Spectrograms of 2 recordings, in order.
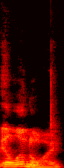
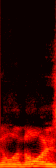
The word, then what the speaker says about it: Illinois: Yeah, and then I come from Illinois, and I'm like, well, we do say the S is silent in Illinois, so maybe there's something about Missouri.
